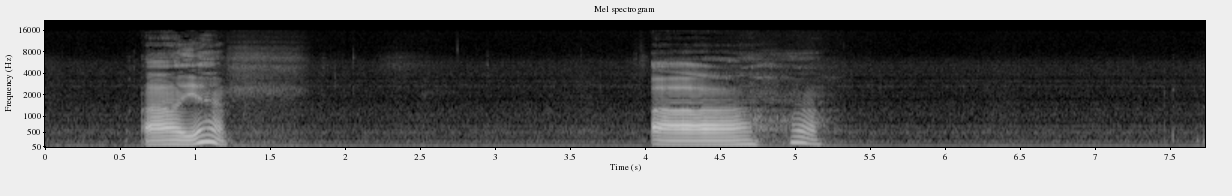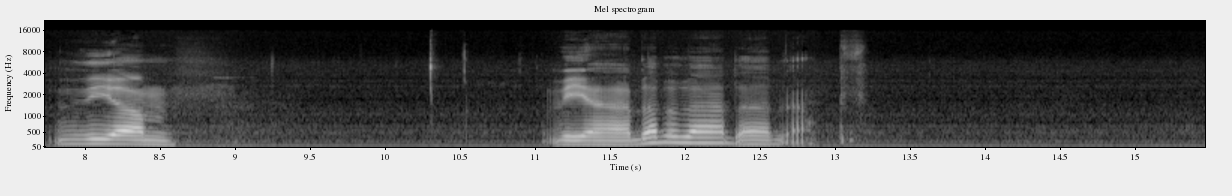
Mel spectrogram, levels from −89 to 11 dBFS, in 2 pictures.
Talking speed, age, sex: 45 wpm, 20-39, male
